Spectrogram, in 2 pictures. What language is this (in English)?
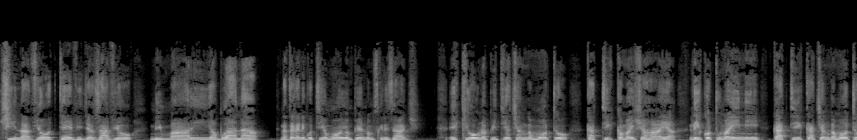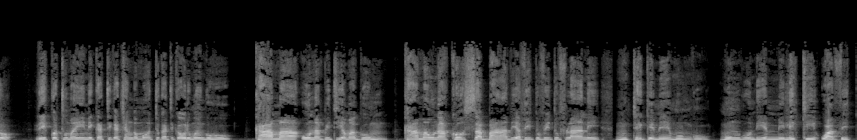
Swahili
